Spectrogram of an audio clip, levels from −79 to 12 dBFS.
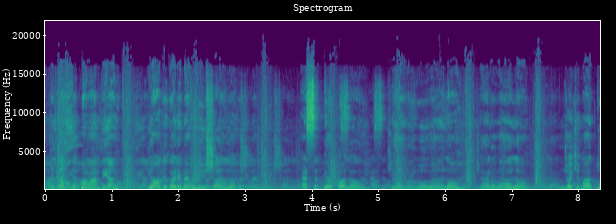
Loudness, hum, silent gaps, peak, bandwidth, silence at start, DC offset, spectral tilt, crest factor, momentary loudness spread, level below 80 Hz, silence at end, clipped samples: -23 LUFS; none; none; 0 dBFS; 19.5 kHz; 0 s; under 0.1%; -3.5 dB/octave; 24 dB; 10 LU; -38 dBFS; 0 s; under 0.1%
